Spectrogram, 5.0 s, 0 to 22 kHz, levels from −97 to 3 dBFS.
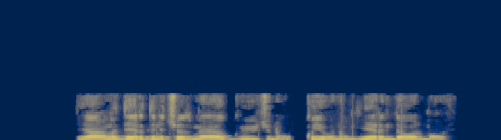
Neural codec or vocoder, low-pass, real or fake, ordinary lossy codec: none; 7.2 kHz; real; MP3, 48 kbps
